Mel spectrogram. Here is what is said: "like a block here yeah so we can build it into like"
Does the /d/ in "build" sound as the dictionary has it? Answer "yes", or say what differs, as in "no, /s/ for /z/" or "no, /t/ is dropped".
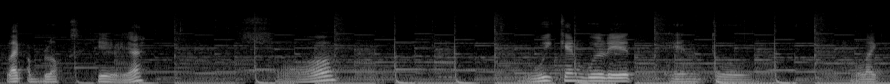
no, /d/ is dropped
